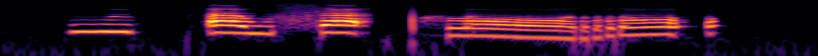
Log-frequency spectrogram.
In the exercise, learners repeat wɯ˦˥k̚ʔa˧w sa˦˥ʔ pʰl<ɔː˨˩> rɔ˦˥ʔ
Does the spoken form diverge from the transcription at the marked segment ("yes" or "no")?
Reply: no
